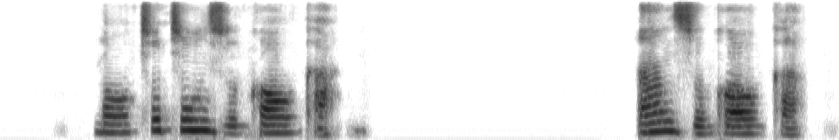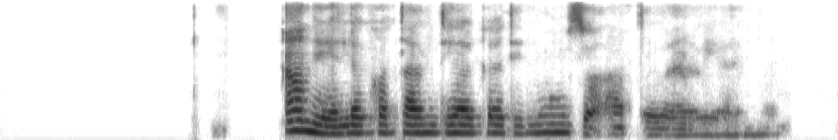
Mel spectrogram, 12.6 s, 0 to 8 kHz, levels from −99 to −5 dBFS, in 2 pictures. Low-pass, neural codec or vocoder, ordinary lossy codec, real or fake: 7.2 kHz; codec, 16 kHz, 2 kbps, FreqCodec, smaller model; none; fake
